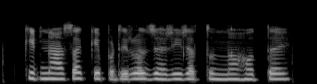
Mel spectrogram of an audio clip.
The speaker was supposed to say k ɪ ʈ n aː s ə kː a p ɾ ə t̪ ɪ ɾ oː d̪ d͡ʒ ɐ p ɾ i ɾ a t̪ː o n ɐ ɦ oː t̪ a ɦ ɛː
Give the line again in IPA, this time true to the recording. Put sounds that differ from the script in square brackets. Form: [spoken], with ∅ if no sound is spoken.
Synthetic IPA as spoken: k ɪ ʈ n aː s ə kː [e] p ɾ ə t̪ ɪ ɾ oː d̪ d͡ʒ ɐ [∅] ɾ i ɾ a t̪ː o n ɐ ɦ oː t̪ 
